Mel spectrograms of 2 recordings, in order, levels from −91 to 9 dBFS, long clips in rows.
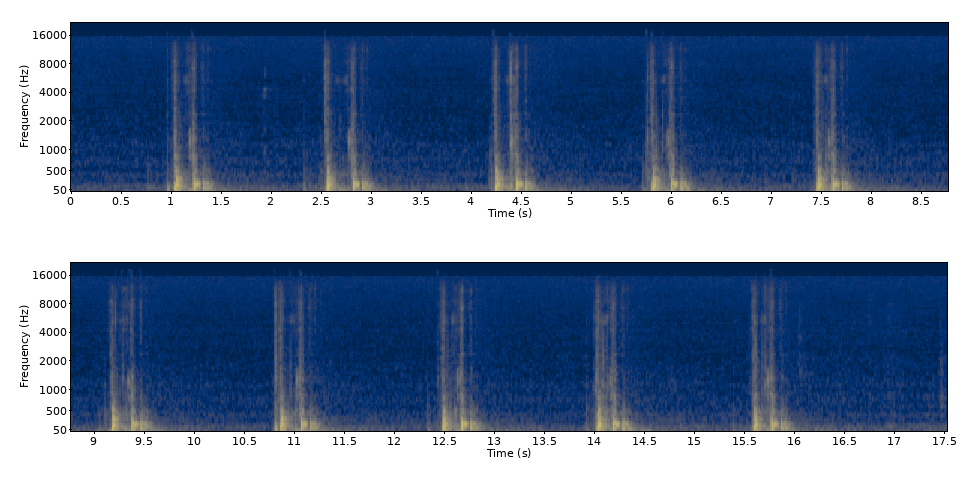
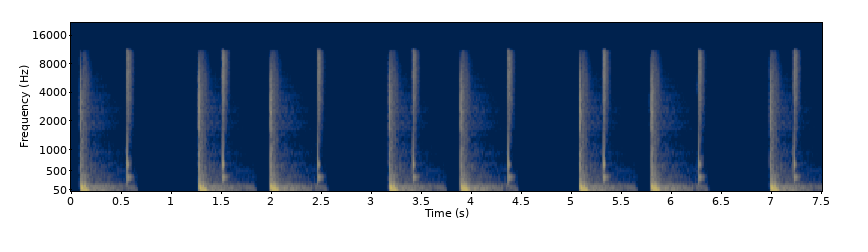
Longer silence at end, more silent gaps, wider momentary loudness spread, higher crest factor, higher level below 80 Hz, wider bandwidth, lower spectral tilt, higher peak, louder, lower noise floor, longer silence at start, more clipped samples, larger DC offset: first, 1.55 s vs 0.25 s; second, none vs 0.67-1.26 s, 1.85-1.98 s, 2.57-3.17 s, 3.76-3.88 s, 4.47-5.07 s, 5.66-5.78 s, 6.38-6.98 s; first, 13 LU vs 10 LU; first, 24 dB vs 18 dB; about the same, -36 dBFS vs -32 dBFS; first, 16 kHz vs 11.5 kHz; first, -8.5 dB/octave vs -4.5 dB/octave; first, -2 dBFS vs -10 dBFS; first, -24 LUFS vs -28 LUFS; second, -62 dBFS vs under -90 dBFS; first, 0.95 s vs 0.1 s; neither; neither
